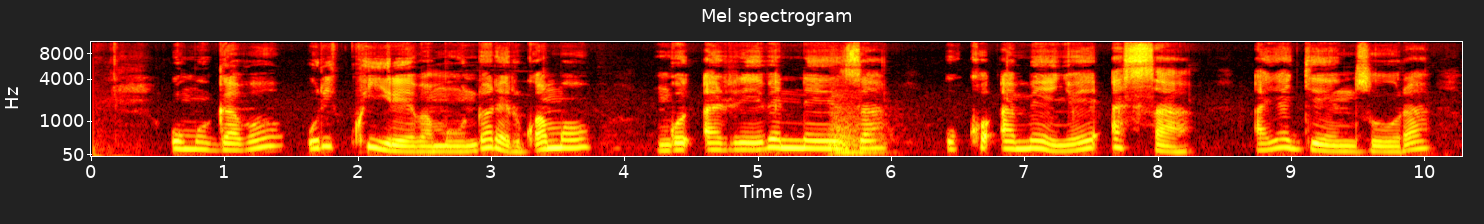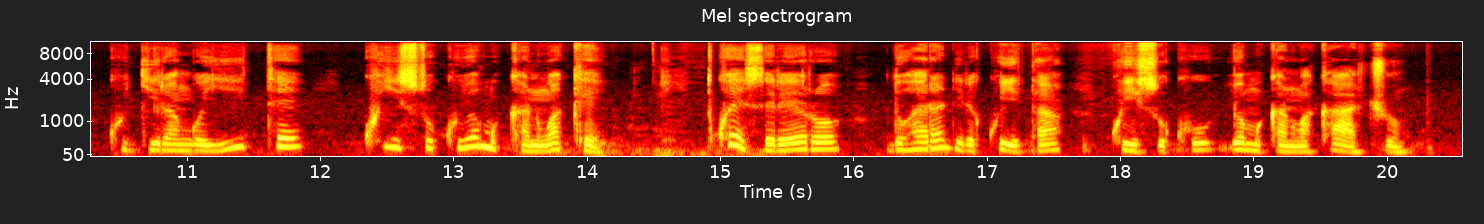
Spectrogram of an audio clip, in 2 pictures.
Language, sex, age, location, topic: Kinyarwanda, male, 18-24, Huye, health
